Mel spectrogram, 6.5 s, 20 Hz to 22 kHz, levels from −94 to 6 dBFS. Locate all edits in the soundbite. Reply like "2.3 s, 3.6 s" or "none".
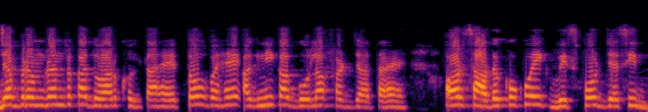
none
